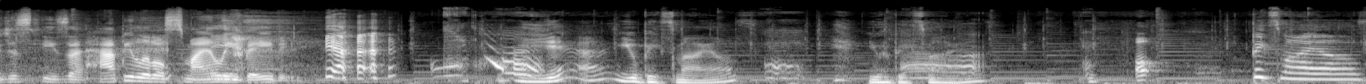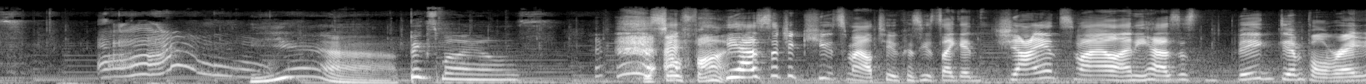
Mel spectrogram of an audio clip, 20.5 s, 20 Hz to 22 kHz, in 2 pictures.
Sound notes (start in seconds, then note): 0.9 laughs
